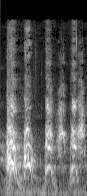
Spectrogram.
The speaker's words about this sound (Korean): 아버지는 그렇게 남은 안주를 싸왔다가 동네 개들이 짖을 때면 남의 집 담장 안으로 한 개씩 던져주었고 그렇다면 또 동네 개들은 더 좋다고 그냥 훨씬 크게 짖어대곤 했습니다.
